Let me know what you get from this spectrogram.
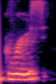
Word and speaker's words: Gruss: So while my last name, Gruse, it rhymes with Seuss, right? It's spelled differently.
